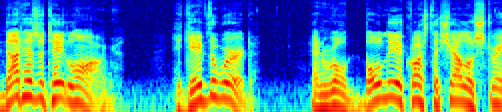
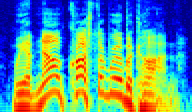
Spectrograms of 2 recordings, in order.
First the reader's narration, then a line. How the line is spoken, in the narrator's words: he cried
